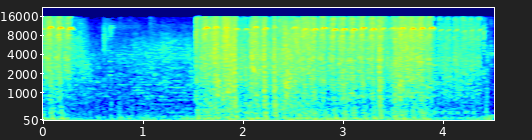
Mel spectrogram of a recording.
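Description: Rapid automatic gunfire in the first-person shooter Call of Duty: Infinite Warfare, dense bursts of shots in quick succession after a brief quieter start, loud and continuous, with faint talk underneath.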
